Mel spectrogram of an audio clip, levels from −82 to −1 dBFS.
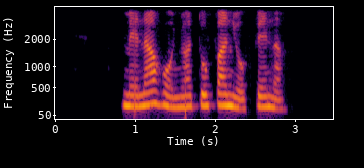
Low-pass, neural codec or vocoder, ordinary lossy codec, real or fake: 3.6 kHz; none; AAC, 24 kbps; real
